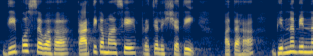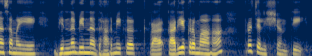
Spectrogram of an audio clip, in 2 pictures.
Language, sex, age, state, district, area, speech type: Sanskrit, female, 45-60, Karnataka, Dakshina Kannada, urban, spontaneous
